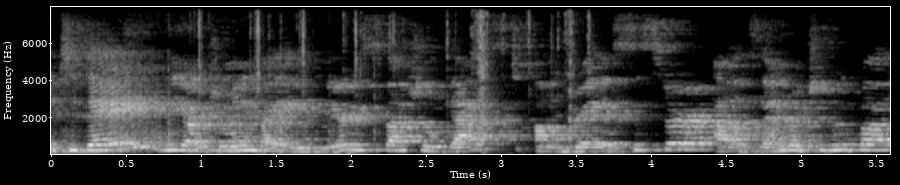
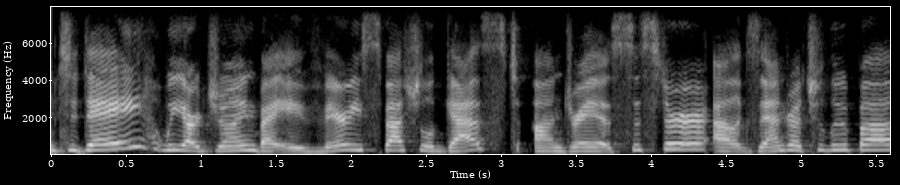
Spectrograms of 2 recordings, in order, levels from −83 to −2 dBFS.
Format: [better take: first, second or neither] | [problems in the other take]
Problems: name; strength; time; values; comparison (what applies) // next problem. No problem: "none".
second | noise reduction (classical method WPE with log-MMSE)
